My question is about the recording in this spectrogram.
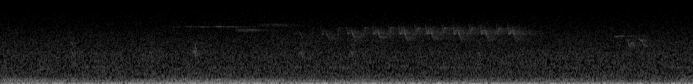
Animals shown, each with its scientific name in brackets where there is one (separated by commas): Black-throated Green Warbler (Setophaga virens), Ovenbird (Seiurus aurocapilla)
